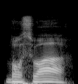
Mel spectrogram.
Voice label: Goodnight, male, French 'Bonsoir' (goodnight), (human voice; Goodbyes, male, foreign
